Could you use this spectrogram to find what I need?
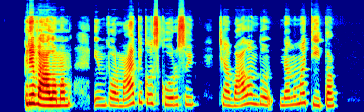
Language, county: Lithuanian, Vilnius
